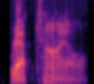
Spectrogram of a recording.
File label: "reptile", American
